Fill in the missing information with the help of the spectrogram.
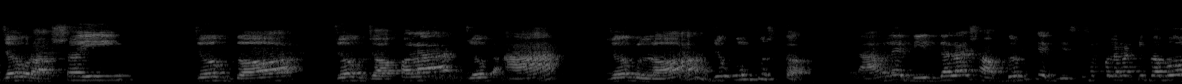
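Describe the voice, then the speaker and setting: A male teacher leads a grammar lesson, breaking words apart into their sounds one by one. His voice sits high and bright. The recording is roomy, with the mic set some distance away and a faint hiss underneath. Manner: explains step by step, spells out sounds slowly. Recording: echoey room, mic far off, faint noise.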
